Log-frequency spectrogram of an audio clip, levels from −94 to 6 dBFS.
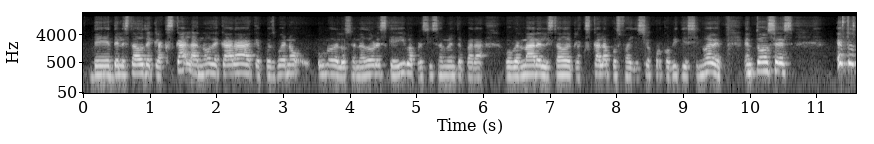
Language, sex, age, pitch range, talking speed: Spanish, female, 30-49, 190-250 Hz, 155 wpm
